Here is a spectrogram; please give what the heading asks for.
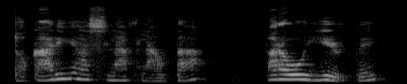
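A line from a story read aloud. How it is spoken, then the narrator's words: Weak voice from bed. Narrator (Spanish): el príncipe pidió desde el lecho, con voz débil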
